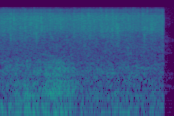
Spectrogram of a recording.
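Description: Steady rain with a low rumble of thunder in a film's soundtrack.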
